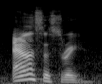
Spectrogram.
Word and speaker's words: ancestry: a bit of ancestry is is this the right way of stressing that word ancestry ancestry how do you say that maybe later oh my God my dictionary uh says three is huh ancestry ancestry ancestry in the first syllable ancestry have a have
